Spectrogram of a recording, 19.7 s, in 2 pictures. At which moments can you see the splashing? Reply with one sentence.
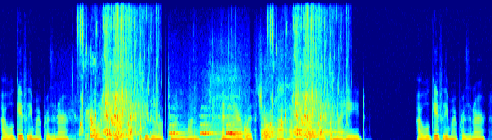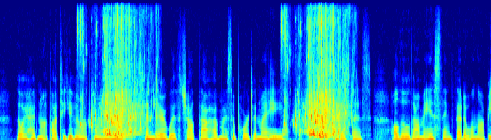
You can hear the splashing from 1.5 to 3.1 s, from 5.3 to 7.0 s, from 11.3 to 13.0 s and from 15.4 to 16.9 s.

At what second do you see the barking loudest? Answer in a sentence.
The loudest moment of the barking is at 5 seconds.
